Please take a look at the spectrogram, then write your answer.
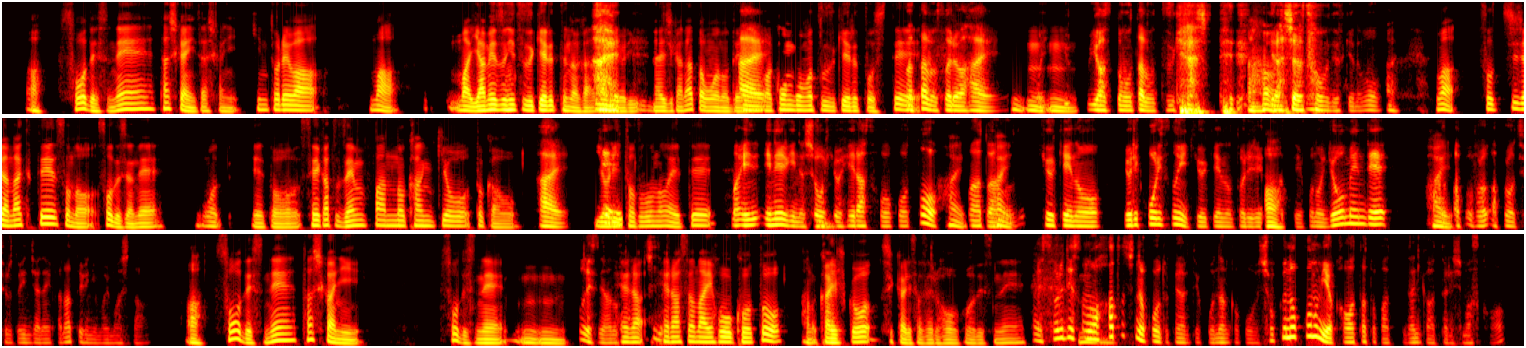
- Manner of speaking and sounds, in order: laughing while speaking: "続けらしていらっしゃると"; laughing while speaking: "ああ"; other noise
- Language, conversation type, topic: Japanese, advice, 毎日のエネルギー低下が疲れなのか燃え尽きなのか、どのように見分ければよいですか？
